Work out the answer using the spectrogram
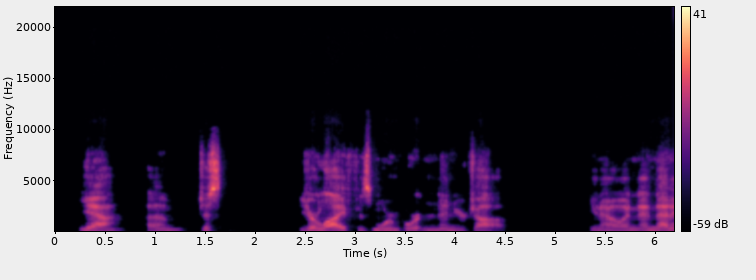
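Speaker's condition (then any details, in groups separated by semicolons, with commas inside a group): No condition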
